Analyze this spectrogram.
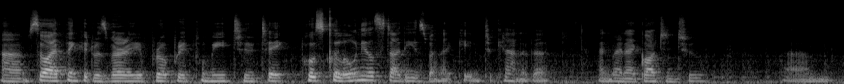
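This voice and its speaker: A woman with a very deep, low pitch and vocal fry speaks at a moderate pace, with audible room echo around her. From India, Bangalore (born in Kerala). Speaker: poet and professor. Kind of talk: interview conversation. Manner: hesitant, many fillers.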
